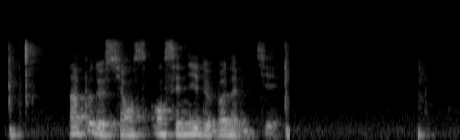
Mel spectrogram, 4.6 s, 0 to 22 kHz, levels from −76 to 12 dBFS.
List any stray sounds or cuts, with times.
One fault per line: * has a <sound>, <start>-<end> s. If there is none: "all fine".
all fine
